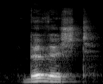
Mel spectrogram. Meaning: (adjective) 1. conscious, aware 2. deliberate 3. in question, very; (adverb) deliberately
- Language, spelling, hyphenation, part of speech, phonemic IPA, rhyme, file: Dutch, bewust, be‧wust, adjective / adverb, /bəˈʋʏst/, -ʏst, Nl-bewust.ogg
